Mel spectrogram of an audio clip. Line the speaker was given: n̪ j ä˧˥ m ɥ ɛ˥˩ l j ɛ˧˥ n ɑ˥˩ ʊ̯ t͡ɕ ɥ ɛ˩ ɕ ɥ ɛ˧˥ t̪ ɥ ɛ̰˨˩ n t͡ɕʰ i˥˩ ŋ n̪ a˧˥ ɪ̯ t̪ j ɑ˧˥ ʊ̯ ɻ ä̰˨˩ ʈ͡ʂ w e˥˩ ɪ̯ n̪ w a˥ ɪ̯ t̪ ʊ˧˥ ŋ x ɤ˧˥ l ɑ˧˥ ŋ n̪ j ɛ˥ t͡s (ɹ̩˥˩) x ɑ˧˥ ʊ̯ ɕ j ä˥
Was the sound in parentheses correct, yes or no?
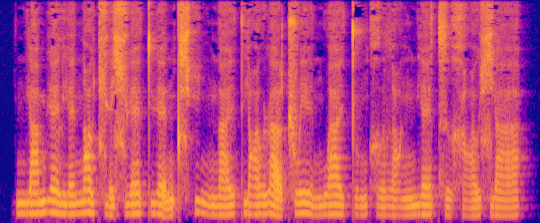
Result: no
